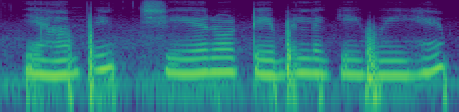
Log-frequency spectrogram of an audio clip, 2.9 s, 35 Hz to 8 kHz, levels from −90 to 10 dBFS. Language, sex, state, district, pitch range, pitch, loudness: Hindi, female, Delhi, New Delhi, 215-240 Hz, 225 Hz, -18 LUFS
